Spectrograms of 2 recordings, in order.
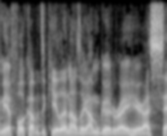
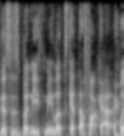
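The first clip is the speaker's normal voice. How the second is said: put-on angry, annoyed woman's voice. Retelling a woman's complaint about standing: imitating an angry woman. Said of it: "actually pissed off".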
